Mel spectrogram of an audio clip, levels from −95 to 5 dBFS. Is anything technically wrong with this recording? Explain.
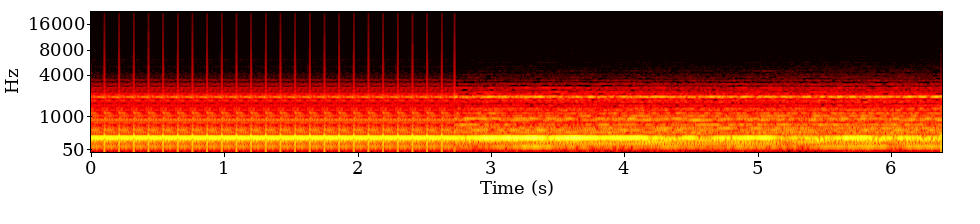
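Yes. From the start until 2.74 s there is a broken-record loop: the player or stream likely stalled and kept resending its last buffered fragment, so a 110 ms slice of sound repeats exactly, back to back, as a rapid mechanical stutter, and whatever should have played there is lost.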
